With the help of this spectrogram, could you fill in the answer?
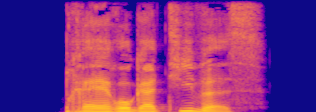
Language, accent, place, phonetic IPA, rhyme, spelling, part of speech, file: German, Germany, Berlin, [pʁɛʁoɡaˈtiːvəs], -iːvəs, prärogatives, adjective, De-prärogatives.ogg
- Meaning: strong/mixed nominative/accusative neuter singular of prärogativ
